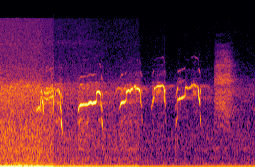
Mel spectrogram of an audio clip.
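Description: A large bird gives a series of high, sharp yelping calls.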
